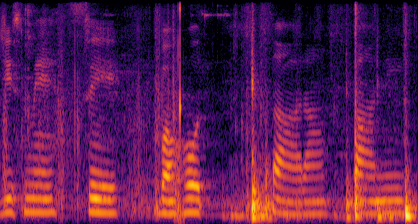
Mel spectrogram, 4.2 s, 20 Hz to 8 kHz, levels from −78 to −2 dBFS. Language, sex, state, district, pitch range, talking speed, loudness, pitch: Hindi, female, Madhya Pradesh, Dhar, 160-180 Hz, 70 wpm, -22 LUFS, 170 Hz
